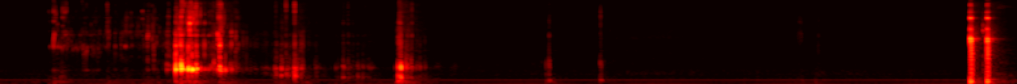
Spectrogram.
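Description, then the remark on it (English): Abita Andy Gator, a high-gravity beer, pours into a glass in a few short, faint glugging splashes and drips, with quiet gaps between them and a brief clink near the end; no one speaks. “Let's see how this fucking bad boy pours, man.”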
